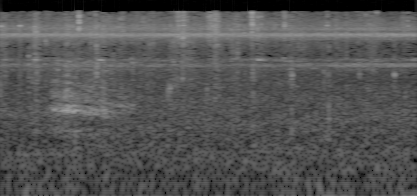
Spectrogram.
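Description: Footsteps on the elevated park walkway, faint scattered steps over a steady low outdoor rumble.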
